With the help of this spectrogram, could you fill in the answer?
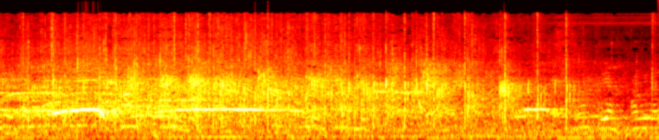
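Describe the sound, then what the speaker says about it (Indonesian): Applause from a school assembly crowd for a student team at a junior high class leader's speech event, a broad steady clapping wash with a few whistles, continuing throughout. "Mari kita beri aplaus yang meriah kepada tim BT Retro Fail."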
